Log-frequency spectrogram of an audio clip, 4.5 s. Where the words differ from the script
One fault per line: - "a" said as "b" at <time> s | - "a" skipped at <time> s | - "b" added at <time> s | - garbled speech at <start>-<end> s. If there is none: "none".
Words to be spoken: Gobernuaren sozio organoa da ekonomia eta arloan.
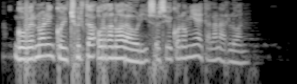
- "sozio" said as "kontsulta" at 0.9 s
- "hori sozio" added at 2.0 s
- "lan" added at 3.2 s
